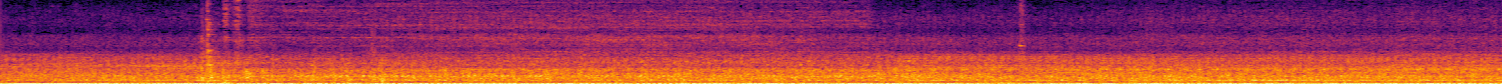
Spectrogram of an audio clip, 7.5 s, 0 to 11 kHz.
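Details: 1984 John Deere 4050 tractor with a JD 466 diesel, 3,342 hours, fires and settles into a steady, even low rumble at idle with no knocks or misses. Normal idle.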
